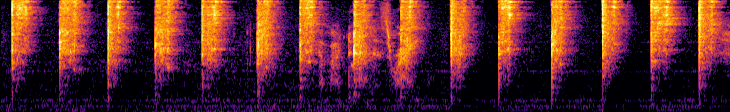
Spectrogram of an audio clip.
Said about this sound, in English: Think this knife will do. Try to sharpen it.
